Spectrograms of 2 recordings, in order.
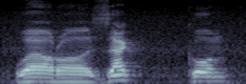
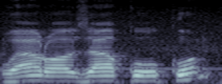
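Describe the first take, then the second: First: The q is merged into the k. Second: The q is said separately before the k.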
